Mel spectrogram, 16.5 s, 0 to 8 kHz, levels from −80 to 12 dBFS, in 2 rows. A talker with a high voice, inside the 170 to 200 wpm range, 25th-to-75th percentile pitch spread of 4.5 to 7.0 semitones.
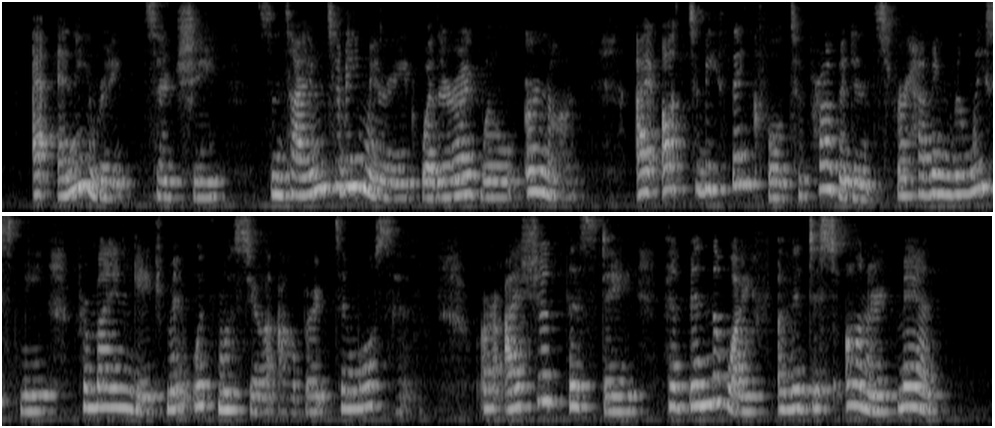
Yes: very high, 265 Hz; average, 175 wpm; average, 5.1 semitones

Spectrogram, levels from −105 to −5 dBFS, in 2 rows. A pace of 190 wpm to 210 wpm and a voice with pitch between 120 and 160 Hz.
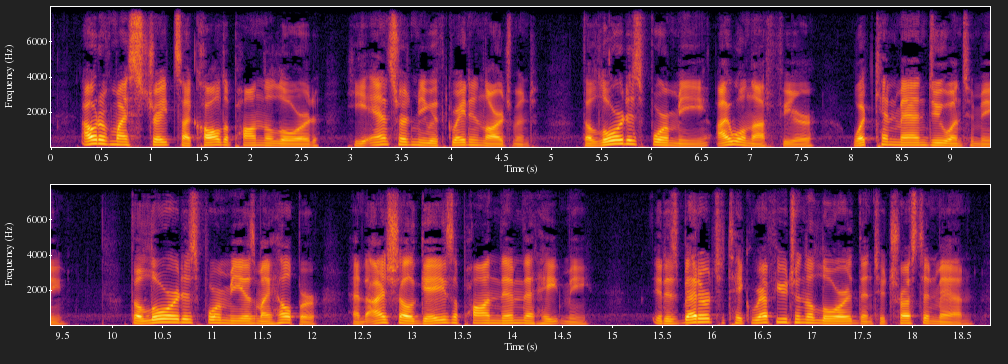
Yes: average, 200 wpm; low, 135 Hz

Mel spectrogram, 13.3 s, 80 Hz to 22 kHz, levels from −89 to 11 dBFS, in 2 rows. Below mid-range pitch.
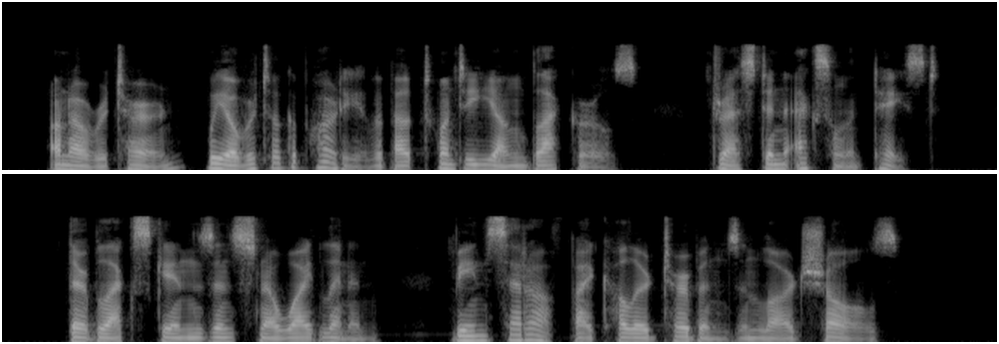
Yes: very low, 95 Hz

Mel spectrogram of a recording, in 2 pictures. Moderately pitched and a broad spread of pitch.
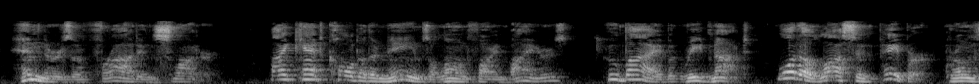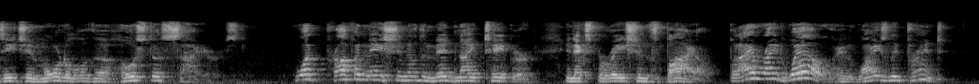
Yes: medium, 160 Hz; wide, 6.7 semitones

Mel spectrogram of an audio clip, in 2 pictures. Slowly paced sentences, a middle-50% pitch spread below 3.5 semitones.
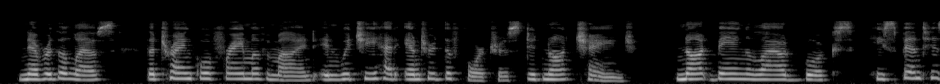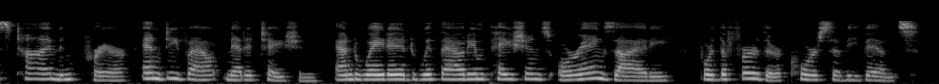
Yes: slow, 130 wpm; average, 2.9 semitones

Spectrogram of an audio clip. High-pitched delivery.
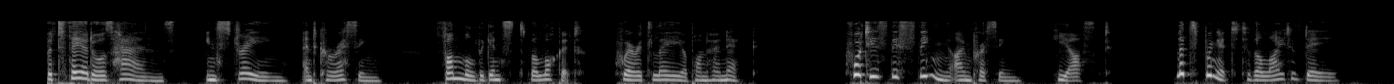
Yes: high, 205 Hz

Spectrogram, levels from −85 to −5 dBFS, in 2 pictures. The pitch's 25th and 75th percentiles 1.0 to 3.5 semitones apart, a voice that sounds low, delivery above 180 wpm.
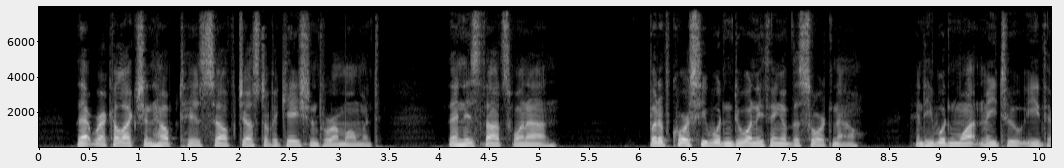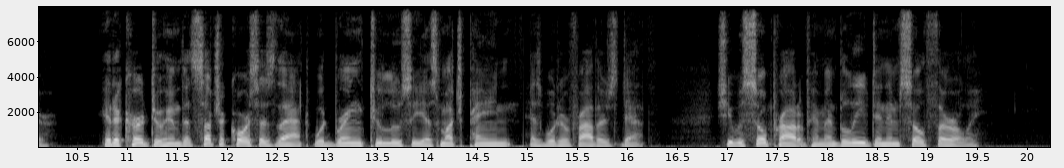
Yes: average, 3.2 semitones; low, 125 Hz; average, 195 wpm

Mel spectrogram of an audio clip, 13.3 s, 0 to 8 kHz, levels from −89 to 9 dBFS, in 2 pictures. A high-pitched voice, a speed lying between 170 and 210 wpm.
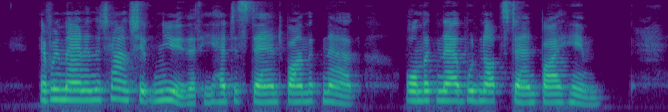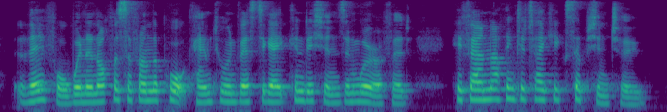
Yes: high, 205 Hz; average, 180 wpm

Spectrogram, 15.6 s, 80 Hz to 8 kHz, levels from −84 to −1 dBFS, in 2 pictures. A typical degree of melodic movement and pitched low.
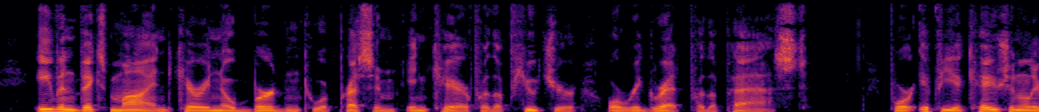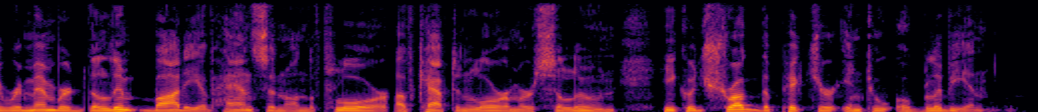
Yes: average, 3.7 semitones; low, 110 Hz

